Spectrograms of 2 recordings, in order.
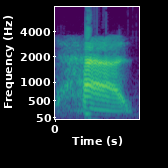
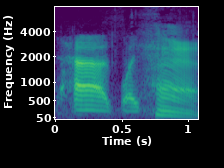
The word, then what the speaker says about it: Hayes: It's Has. It's really weird. People say, I've heard it 3 or 4 different ways, Brian, but it's, I've been told it's Has, like he has been.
